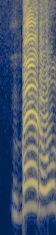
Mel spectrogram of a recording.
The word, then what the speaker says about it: Burrough: बस एक लाइन लिख लो कि मेजर बैरो BURROUGH, बैरो का स्पेलिंग है BURROUGH, हिंदी में बैरो, बी ब ऊपर दुल्ले आर आकार इकले हिंदी में तो ऐसा ही लिखता है बैरो, है ना।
